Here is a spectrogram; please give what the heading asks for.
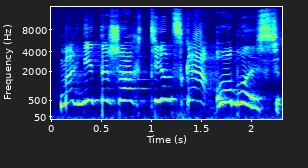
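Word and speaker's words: Magnito-Shakhtinskaya Oblast: horror and I was curious to hear you pronounce the name. It's called Magnita Shachtinskaya Oblast. Magnito-Shachtinskaya Oblast.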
